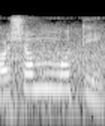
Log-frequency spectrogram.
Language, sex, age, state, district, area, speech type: Bengali, female, 60+, West Bengal, Purba Bardhaman, urban, read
